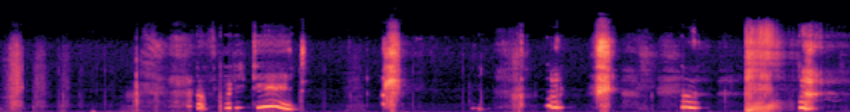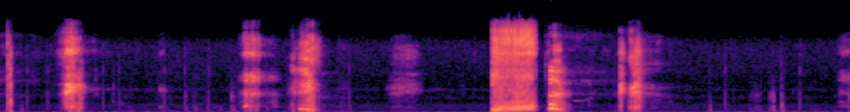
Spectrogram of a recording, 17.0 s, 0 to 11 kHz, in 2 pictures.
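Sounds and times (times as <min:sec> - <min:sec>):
woman making squawk-like noises: 0:03.8 - 0:04.0, 0:05.5 - 0:06.2, 0:06.8 - 0:07.0.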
